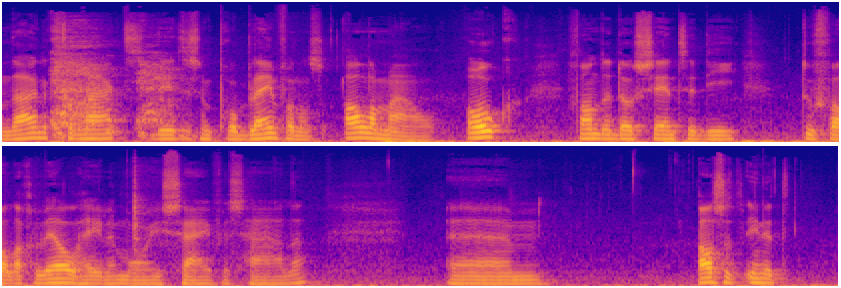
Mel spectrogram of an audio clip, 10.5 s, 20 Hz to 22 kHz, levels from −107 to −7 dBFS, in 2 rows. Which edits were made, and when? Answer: none

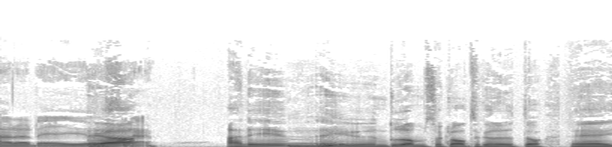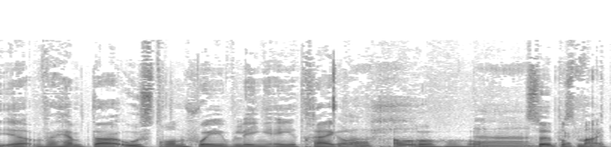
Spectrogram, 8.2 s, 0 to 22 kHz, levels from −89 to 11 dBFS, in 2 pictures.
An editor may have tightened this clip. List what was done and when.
3.7 s pause

